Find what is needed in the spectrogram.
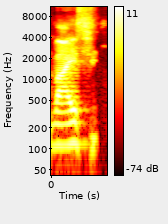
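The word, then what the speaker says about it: Weis: in German is is pronounced like a V in English so that's correct you're good um Vice that's that's the extent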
